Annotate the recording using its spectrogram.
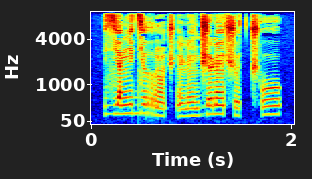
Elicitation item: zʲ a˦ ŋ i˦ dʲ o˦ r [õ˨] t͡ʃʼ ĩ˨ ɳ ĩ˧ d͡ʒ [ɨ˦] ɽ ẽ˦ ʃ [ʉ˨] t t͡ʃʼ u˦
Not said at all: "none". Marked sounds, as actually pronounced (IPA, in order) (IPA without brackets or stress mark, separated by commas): õ˨, ɨ˦, ʉ˨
